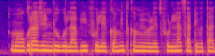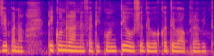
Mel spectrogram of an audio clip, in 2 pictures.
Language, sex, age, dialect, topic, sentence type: Marathi, female, 31-35, Northern Konkan, agriculture, question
